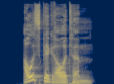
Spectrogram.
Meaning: strong dative masculine/neuter singular of ausgegraut
- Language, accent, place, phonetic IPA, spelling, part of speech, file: German, Germany, Berlin, [ˈaʊ̯sɡəˌɡʁaʊ̯təm], ausgegrautem, adjective, De-ausgegrautem.ogg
